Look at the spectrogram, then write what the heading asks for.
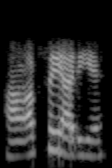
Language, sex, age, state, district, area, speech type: Urdu, female, 18-30, Uttar Pradesh, Gautam Buddha Nagar, urban, conversation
